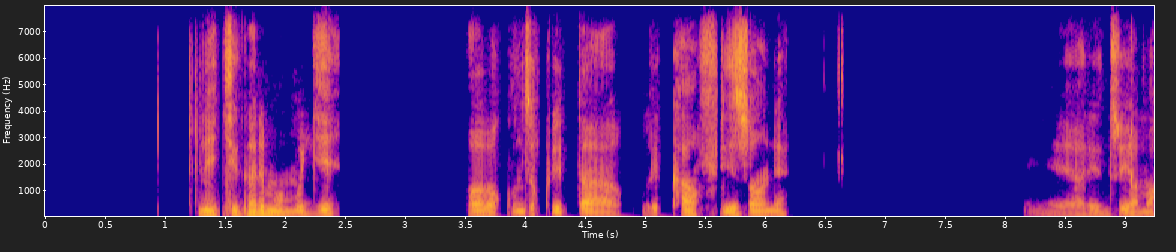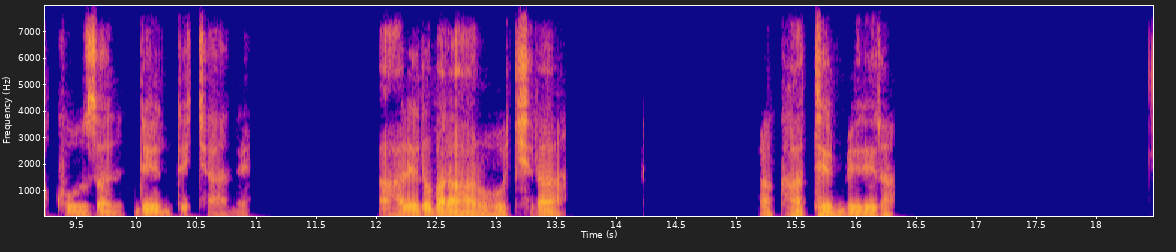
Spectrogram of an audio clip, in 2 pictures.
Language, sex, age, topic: Kinyarwanda, male, 50+, government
